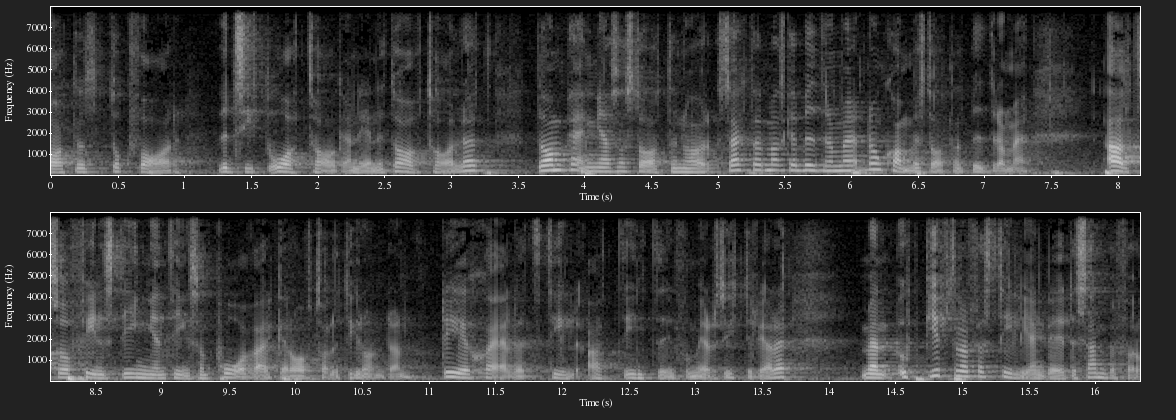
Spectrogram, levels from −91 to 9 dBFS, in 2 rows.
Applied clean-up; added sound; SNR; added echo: none; none; none; none.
